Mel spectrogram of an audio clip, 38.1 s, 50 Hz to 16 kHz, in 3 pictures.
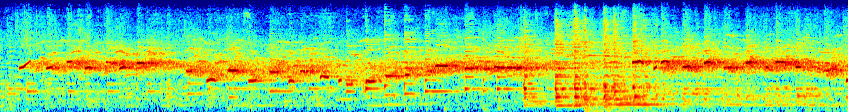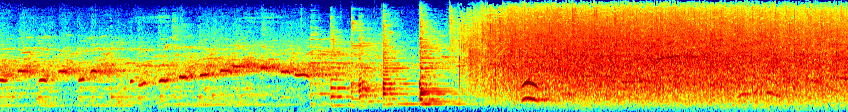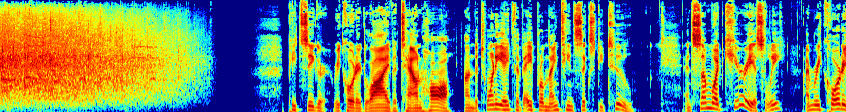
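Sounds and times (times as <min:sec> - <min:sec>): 
concert audience whistling along to song: 0:00.0 - 0:17.8, 0:20.1 - 0:28.6
accompanying music: 0:00.0 - 0:27.7
speech: 0:29.8 - 0:38.1.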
